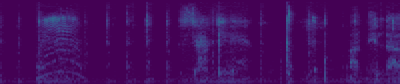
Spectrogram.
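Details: A Sphynx kitten gives a high, thin meow with a rising then falling arch, meowing back amid its owner's soft, affectionate talk.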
